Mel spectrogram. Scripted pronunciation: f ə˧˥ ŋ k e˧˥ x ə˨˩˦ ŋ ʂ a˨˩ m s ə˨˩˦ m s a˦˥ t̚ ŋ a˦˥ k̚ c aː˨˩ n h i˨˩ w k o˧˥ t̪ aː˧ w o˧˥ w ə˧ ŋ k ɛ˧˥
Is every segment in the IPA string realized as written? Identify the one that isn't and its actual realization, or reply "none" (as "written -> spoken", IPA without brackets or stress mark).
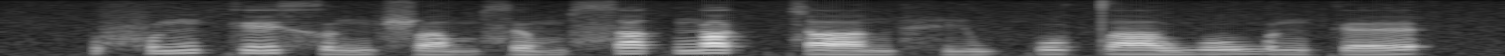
none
